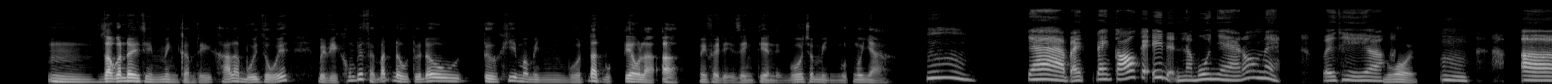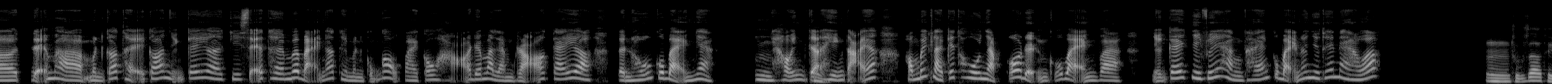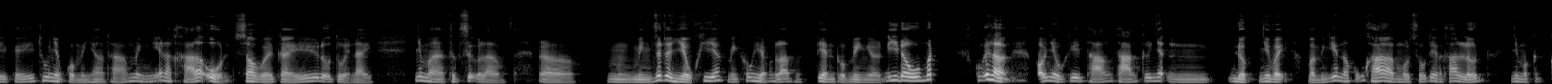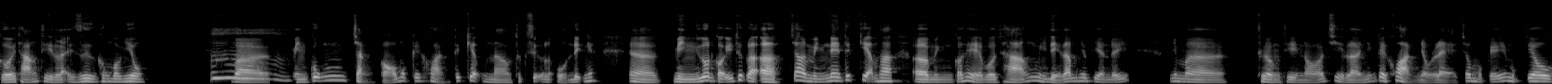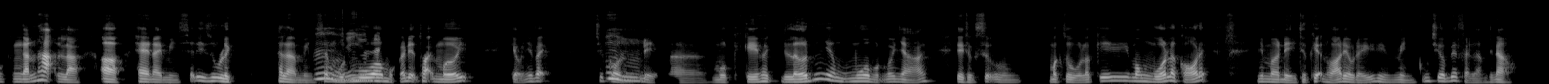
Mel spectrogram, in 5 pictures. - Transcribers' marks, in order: tapping
- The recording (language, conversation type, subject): Vietnamese, advice, Làm sao để dành tiền cho mục tiêu lớn như mua nhà?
